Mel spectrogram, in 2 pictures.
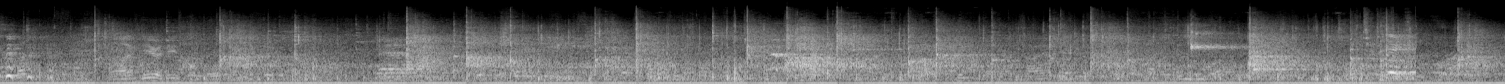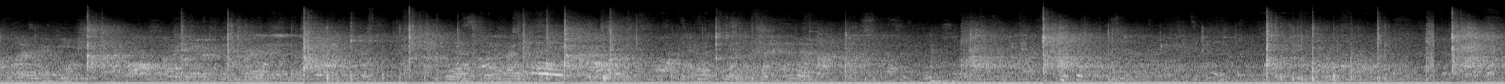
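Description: Badminton rallies: racket strings striking the shuttlecock in sharp cracks at irregular intervals, over the voices of spectators in the hall.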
